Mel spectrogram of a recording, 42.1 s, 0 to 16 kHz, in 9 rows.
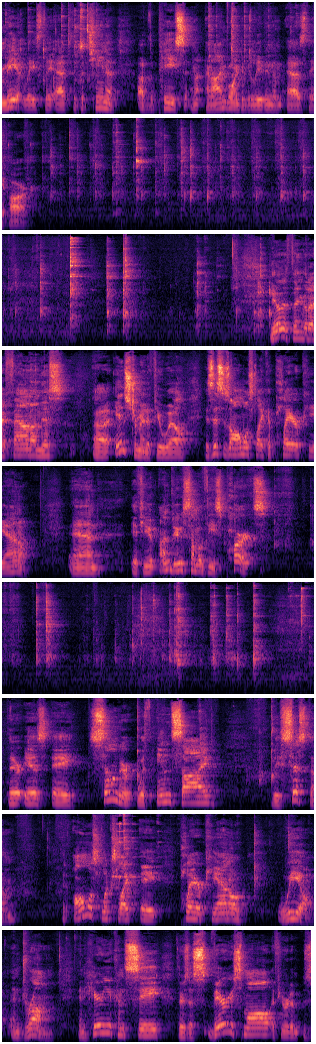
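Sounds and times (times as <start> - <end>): metal parts clicking and scraping: 3.0 - 11.3, 23.4 - 28.2
metal tubes clinking: 34.1 - 35.3.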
